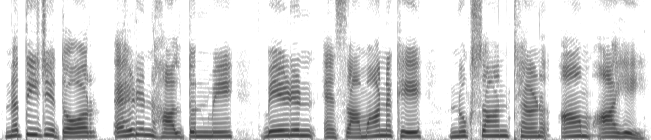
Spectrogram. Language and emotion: Sindhi, neutral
